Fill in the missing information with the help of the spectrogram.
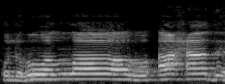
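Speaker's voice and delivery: slow recitation, अहद ending on a bare d; correct stop on अहद. Shown as a demonstration. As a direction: recite slowly and halt on the d of अहद. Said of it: "पढ़ेंगे कैसे सही से". (धीमी तिलावत, अहद पर दाल से रुकना)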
